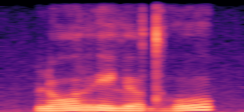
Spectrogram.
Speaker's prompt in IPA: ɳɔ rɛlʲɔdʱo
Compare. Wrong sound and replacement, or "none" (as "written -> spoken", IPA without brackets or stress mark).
ɛ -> e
